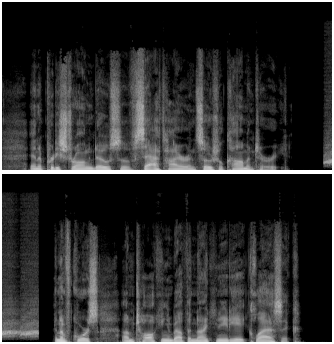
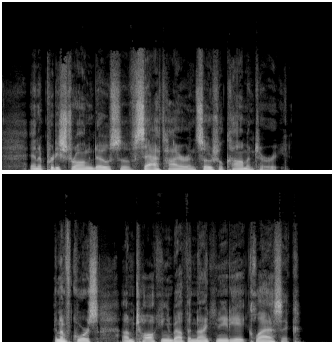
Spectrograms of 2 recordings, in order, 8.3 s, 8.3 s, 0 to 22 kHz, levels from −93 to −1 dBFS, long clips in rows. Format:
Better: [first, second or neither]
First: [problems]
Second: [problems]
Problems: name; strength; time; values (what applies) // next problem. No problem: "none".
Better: second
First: alarm; noticeable; at 4 s; peak 7 dB below the speech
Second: none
